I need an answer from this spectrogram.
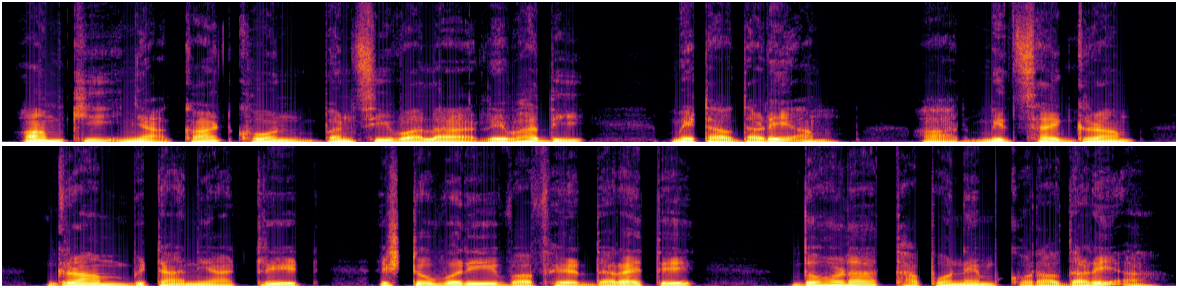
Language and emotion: Santali, neutral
